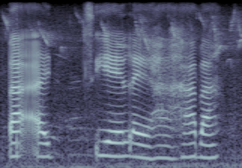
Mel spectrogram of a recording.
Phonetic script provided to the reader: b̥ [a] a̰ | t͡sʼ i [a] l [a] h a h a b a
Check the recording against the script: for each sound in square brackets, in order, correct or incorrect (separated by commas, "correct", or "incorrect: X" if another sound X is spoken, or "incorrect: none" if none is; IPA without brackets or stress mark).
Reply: correct, incorrect: ɛ, incorrect: ɛ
